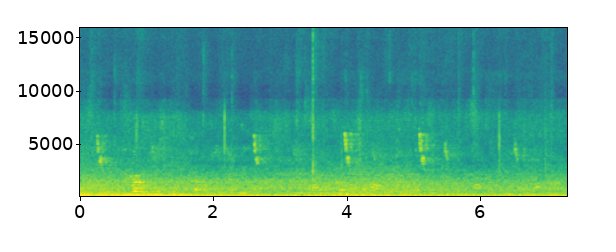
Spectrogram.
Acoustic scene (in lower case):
residential area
